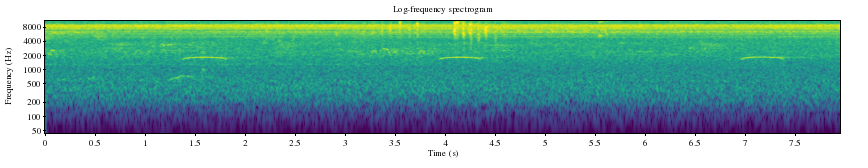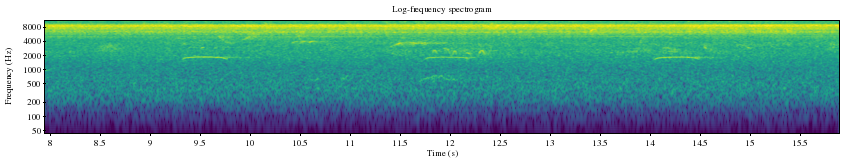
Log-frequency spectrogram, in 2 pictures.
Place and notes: Mairiporã - State of São Paulo, Brazil - Brazil Atlantic Forest - Cantareira State Park - Lago das Carpas
Recording during the morning of December 5th.
Equipment used Sound Devices 702 & Sennheiser 8020 A/B.
Photograph by Ludgero Almeida.
São Paulo - SP, Brazil, 5 December 2016, 11:30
